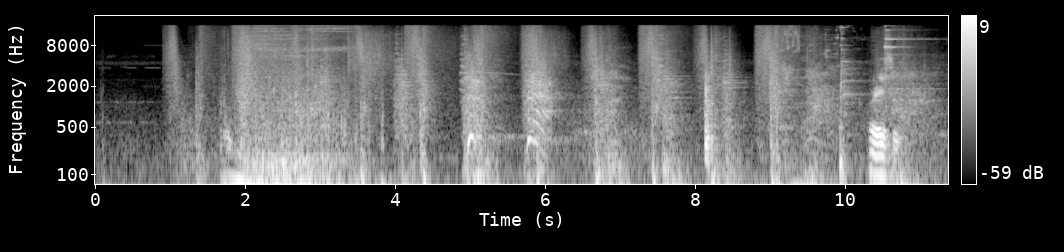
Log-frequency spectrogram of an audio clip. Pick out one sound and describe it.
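Weapons clash in quick bursts.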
